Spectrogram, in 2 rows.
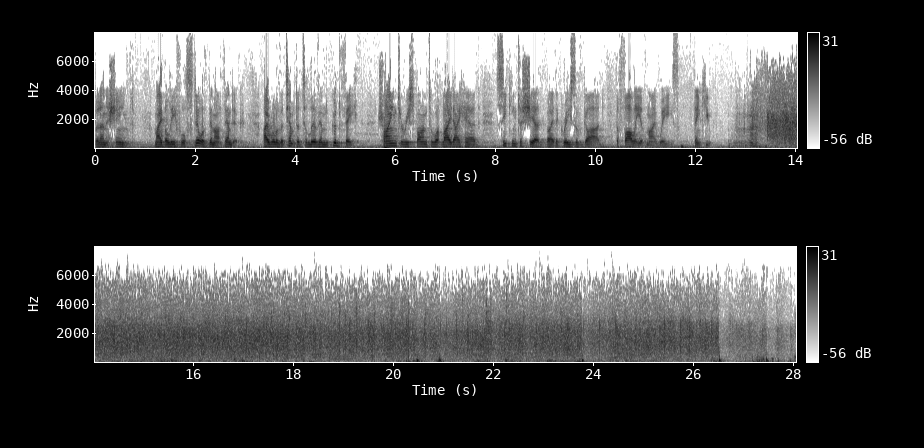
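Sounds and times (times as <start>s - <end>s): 
speech: 0.0s - 13.5s
audience applause after a speech: 13.0s - 28.0s.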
